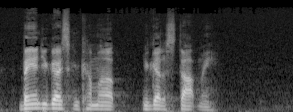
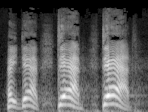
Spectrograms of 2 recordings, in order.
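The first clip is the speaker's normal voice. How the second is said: loud, higher repeated calls; kid calling for dad; 6 semitones higher, 14 dB louder, slower than usual. Retold or imitated. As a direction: shout to get dad to look up. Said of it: "they'd do this".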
